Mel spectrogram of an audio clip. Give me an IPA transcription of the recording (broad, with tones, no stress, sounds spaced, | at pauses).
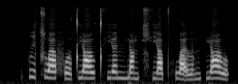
p i˥ t͡s w ä˥˩ f ɤ˧˥ t̪ j ɑ˥ ʊ̯ t̪ʰ j ɛ˥ n m j ɑ˨ ŋ t͡ɕʰ j ä˧˥ pʰ w ä̰˨˩ l ʊ˥˧ ŋ p j ɑ˥˩ ʊ̯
